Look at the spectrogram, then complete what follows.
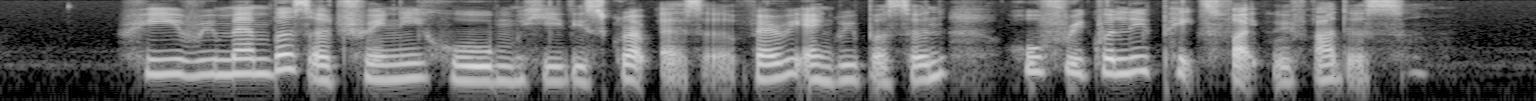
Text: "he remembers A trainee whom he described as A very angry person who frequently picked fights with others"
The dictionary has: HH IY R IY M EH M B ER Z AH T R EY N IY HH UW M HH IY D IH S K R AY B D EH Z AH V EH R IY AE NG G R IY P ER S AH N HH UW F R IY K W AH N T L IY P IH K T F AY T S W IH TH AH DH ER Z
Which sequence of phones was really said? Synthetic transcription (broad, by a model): HH IY R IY M EH M B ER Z AH T R EY N IY HH UW M HH IY D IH S K R AY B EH S AH V EH R IY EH NG G R IY P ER S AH N HH UW F R IY K W AH N T L IY P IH K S F AY T W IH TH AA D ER S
